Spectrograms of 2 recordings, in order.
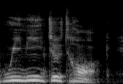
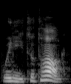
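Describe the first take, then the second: First: "We need to talk" slow, leaning hard on "need"; ominous "We NEED to talk"; slow ominous stress. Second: Said in the usual way. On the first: Retold or imitated. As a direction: draw it out and punch "need". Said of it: "everyone's like". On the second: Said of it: "They're all like".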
